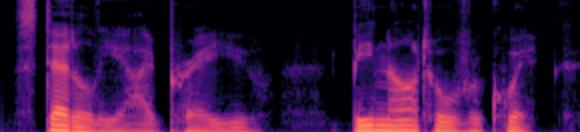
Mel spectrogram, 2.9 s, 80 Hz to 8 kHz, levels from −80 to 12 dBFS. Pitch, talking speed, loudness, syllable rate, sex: 100 Hz, 165 wpm, -18 LUFS, 4.8 syllables/s, male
